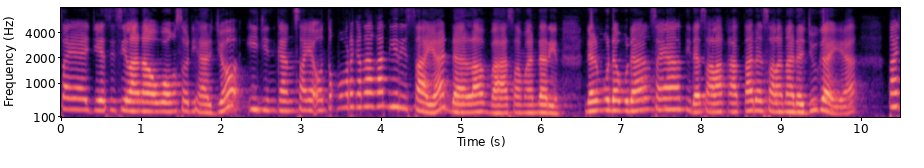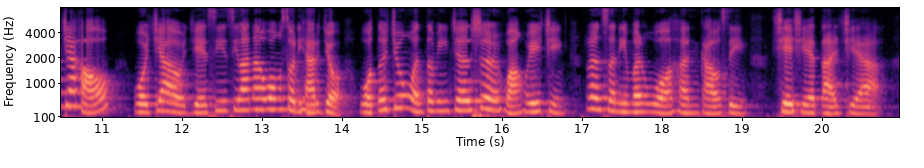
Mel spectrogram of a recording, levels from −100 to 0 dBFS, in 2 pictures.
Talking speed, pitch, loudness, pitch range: 150 wpm, 245 Hz, -23 LUFS, 215-275 Hz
